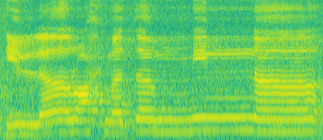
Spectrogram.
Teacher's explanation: Tanwin masuk dalam mim idgham maal ghunna. Ya. Dengung dua harakat.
